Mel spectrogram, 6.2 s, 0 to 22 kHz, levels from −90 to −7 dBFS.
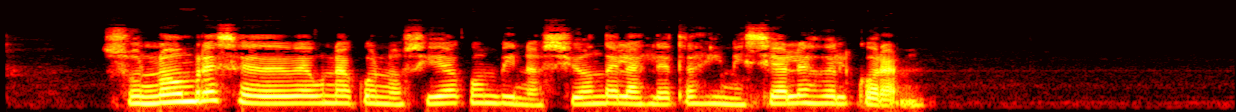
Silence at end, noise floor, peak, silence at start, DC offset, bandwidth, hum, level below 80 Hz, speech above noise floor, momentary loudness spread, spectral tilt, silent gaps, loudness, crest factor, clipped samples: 1.55 s; -68 dBFS; -2 dBFS; 0.5 s; under 0.1%; 10 kHz; none; -62 dBFS; 50 dB; 9 LU; -3 dB/octave; none; -18 LUFS; 18 dB; under 0.1%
